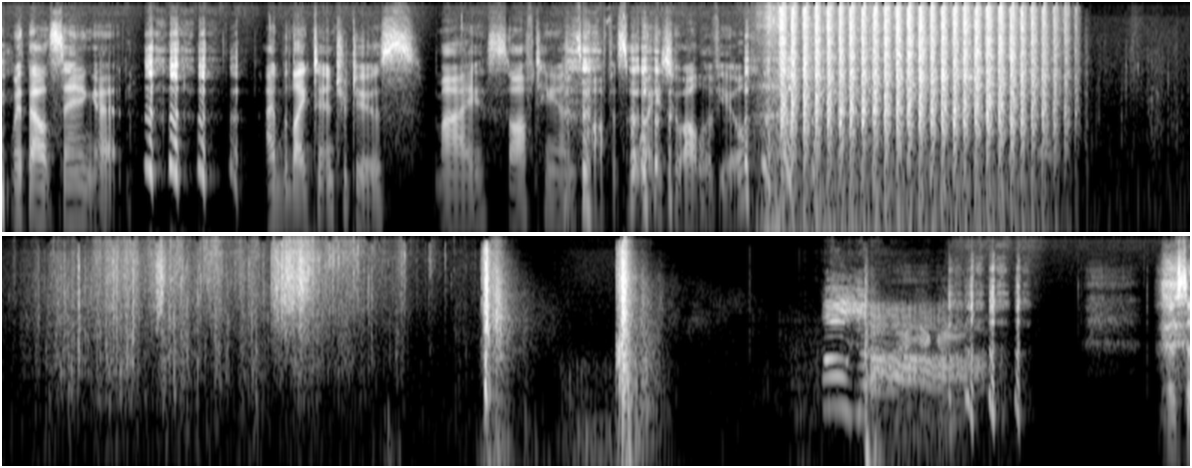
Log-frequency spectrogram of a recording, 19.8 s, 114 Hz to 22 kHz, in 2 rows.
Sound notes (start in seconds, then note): 1.0 laughs; 6.2 machine gun fire; 13.9 hand grenade explodes; 13.9 missile launches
